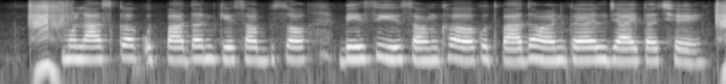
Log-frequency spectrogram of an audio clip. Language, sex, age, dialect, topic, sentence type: Maithili, female, 18-24, Southern/Standard, agriculture, statement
